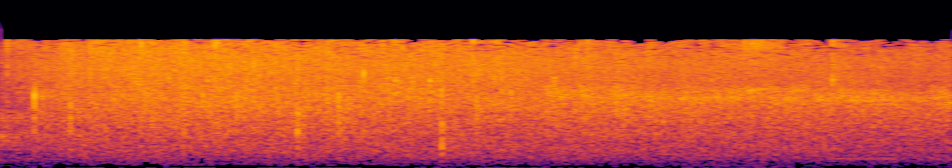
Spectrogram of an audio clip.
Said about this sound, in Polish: Witamy bardzo, bardzo serdecznie. Brawa!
